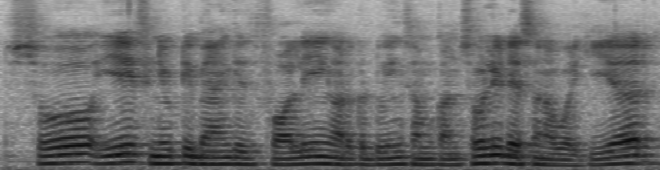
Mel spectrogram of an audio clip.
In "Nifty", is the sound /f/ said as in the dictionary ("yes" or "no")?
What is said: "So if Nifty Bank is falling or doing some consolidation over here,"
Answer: no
